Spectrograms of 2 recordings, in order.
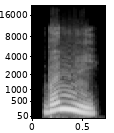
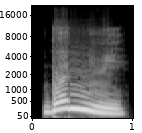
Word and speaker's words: bonne nuit: Next is bonne nuit. It means good night, and it's used when someone is going to bed or when you're saying goodbye late in the evening. Let's pronounce it. Bonne nuit.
